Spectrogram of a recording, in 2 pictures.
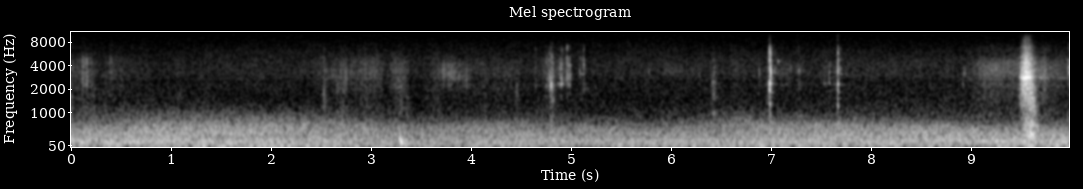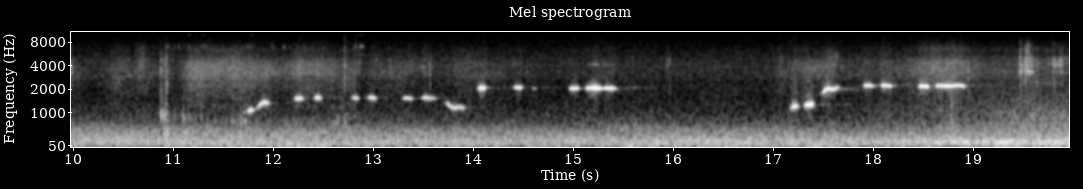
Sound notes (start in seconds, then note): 11.7 whistling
